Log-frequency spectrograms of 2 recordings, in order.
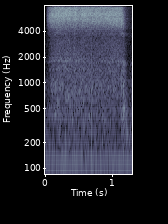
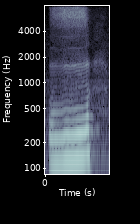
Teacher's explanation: if I say s, my vocal cords are silent. They don't vibrate. But when I say z, my vocal cords vibrate, but they're both alveolar letters. · the sigma and the zeta, or the S and the Z, are both alveolar letters. The only difference is our vocal cords vibrate with one and don't vibrate with the other. So if I say s, my vocal cords are silent.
